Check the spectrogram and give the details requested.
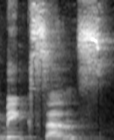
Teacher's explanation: you can simply shorten that and say make sense with a rising intonation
